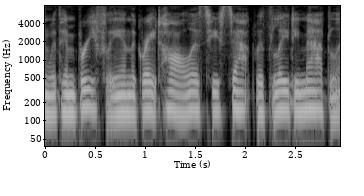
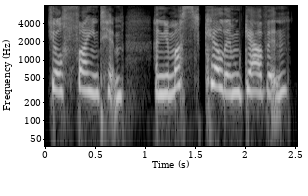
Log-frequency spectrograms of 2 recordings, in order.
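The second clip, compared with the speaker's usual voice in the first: put-on high, loud, insistent young woman; fierce demand; 12 semitones higher, 6 dB louder than usual. A narrator's reading. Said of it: "Isabel demanded".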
